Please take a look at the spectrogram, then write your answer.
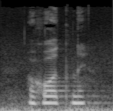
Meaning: worthy
- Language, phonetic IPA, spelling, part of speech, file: Belarusian, [ˈɣodnɨ], годны, adjective, Be-годны.ogg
